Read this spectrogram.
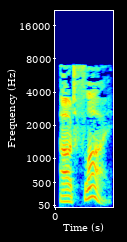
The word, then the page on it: outfly: British English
